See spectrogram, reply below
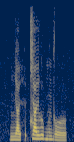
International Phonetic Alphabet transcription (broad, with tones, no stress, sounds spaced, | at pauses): ɲ a˨ ɪ̯ h ɪ˦ ʔ t͡ɕ a˦ ɪ̯ l u˦˨ b ũ˦˨ d o˨ ʊ̯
